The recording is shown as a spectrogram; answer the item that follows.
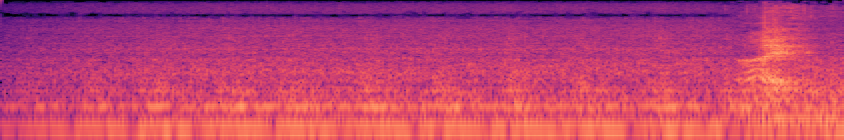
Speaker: you're wondering what that noise is, it's a ceiling fan above my head, and it makes this vibrating, rumbling noise.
